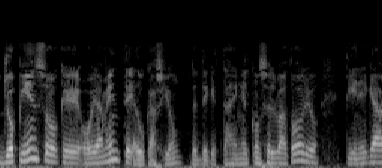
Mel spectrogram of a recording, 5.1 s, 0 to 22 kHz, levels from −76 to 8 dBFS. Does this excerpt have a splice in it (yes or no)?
yes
